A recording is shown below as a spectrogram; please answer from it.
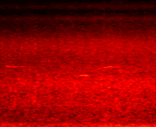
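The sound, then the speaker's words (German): The Oder, the border river with Poland in Brandenburg's Oderbruch, flows gently with a soft, steady wash of water, faint and unbroken. “Sanft fließt die Oder dahin, der Grenzfluss zum Nachbarland.”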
